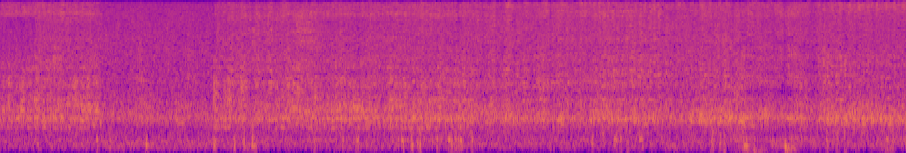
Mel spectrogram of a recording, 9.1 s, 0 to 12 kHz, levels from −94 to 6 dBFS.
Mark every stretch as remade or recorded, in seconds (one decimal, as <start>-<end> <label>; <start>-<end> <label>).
0.0-7.3 recorded; 7.3-8.2 remade; 8.2-9.1 recorded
